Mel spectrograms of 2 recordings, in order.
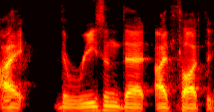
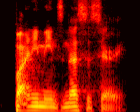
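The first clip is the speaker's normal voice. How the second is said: ordinary talk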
